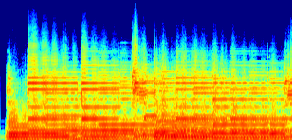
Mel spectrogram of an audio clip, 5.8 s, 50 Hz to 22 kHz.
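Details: Gibson GA-40T Les Paul tube amp, 6V6 power tubes, after repair of dead channel one, tremolo, noise and motorboating: clean warm guitar with a steady pulsing tremolo, no hum or motorboating. Healthy amp.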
